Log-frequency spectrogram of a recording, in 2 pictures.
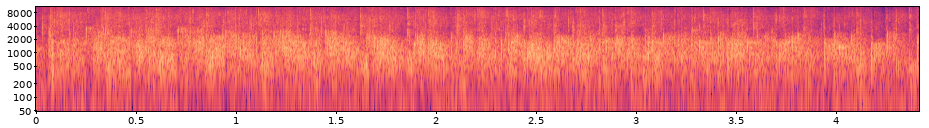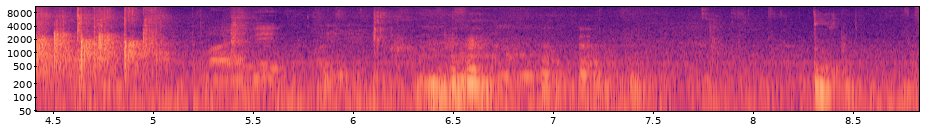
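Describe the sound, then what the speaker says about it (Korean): An audience at a Korean policy conference on the creative economy applauds warmly to welcome a science ministry vice minister, a dense burst of clapping lasting about five seconds. It then drops away to faint room noise with brief speech. "자, 그러면 뜨거운 박수로 우리 이석준 차관님을 환영해 주십시오."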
